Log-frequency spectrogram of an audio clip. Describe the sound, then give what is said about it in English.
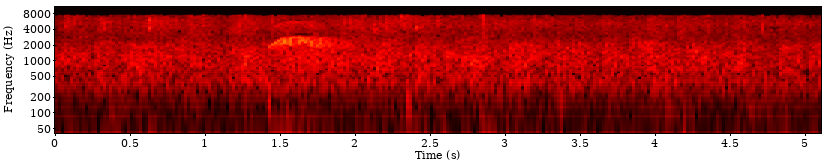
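A crowd gives a round of applause to thank a group of men, a steady, dense wash of applause that holds at an even level throughout, with no voices heard over it. “But let's just do that in a very tangible, practical way now and just give them a round of applause.”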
